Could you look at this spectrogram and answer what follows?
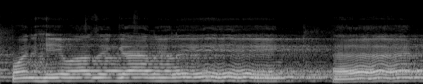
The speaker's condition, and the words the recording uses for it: No condition.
